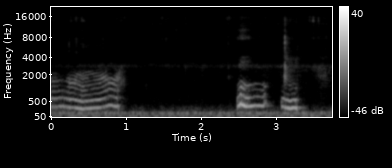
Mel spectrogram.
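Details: Aardvark giving odd calls: a long wavering whine of nearly a second, then two short nasal squeals in quick succession, over a low steady hum.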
